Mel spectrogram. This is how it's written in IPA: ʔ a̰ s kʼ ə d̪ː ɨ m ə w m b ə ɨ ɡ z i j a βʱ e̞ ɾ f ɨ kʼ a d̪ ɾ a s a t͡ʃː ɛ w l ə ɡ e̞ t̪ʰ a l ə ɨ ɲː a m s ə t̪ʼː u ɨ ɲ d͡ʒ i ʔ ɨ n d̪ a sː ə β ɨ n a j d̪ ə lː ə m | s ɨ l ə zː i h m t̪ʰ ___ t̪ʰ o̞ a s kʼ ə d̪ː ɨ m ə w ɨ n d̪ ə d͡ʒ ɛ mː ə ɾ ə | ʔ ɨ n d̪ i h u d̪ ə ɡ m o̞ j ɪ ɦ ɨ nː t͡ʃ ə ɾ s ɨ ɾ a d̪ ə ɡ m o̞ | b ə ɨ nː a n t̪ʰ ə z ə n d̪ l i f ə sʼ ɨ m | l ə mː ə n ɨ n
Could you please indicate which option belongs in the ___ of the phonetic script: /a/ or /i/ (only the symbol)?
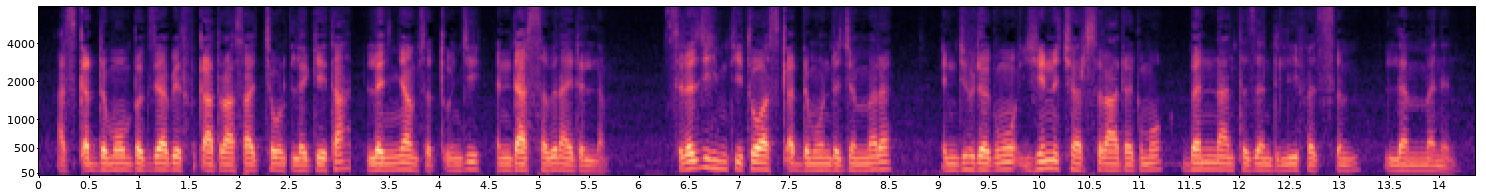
i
